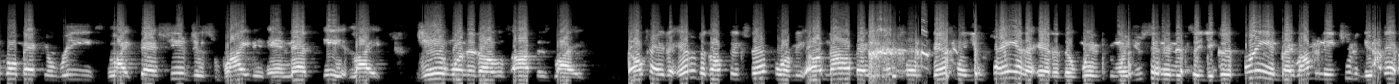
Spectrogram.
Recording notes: On the phone interviewing authors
